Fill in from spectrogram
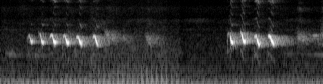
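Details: Sooty-headed bulbul lured into singing: two bursts of quick, clear, evenly pitched notes, five or six in a row, separated by a pause of about a second.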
